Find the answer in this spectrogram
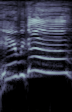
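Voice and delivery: very high put-on cartoon voice with go stretched. Recalling the moment the market gapped up, in a Mario voice. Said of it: "Ain't that how Mario do it? ... my Mario voice".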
